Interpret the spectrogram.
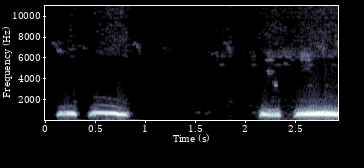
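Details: Spotted dove mating call, used as a lure: two low coo phrases, each a short note followed by a longer coo, the first dipping downward, a gap of over a second between them.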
